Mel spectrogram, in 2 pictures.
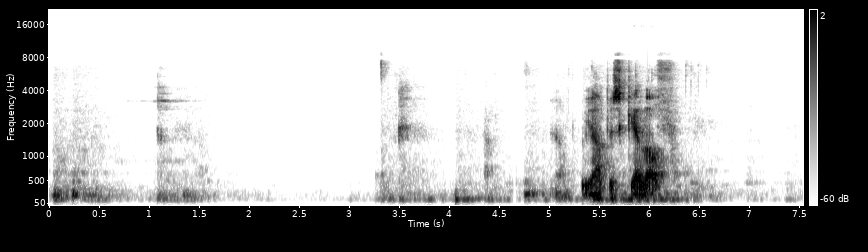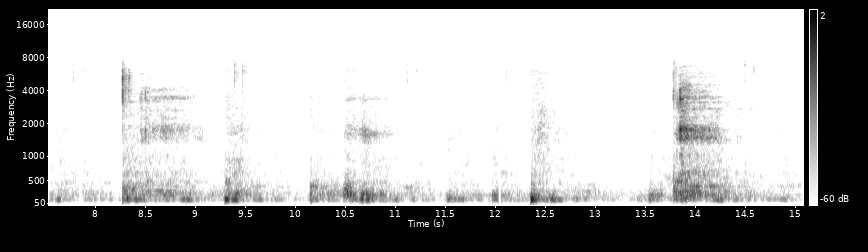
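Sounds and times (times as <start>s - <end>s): computer mouse clicks: 6.3s - 6.6s, 9.3s - 9.6s.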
